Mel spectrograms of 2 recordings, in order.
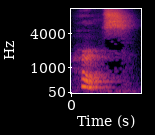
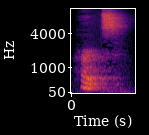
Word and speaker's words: hertz: However, if the letter Z follows the letter T in a word, so we have T plus the letter Z, we usually get the S sound, as in the words pretzel and hurts. So the Z's here are not making a Z, they are making a S.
